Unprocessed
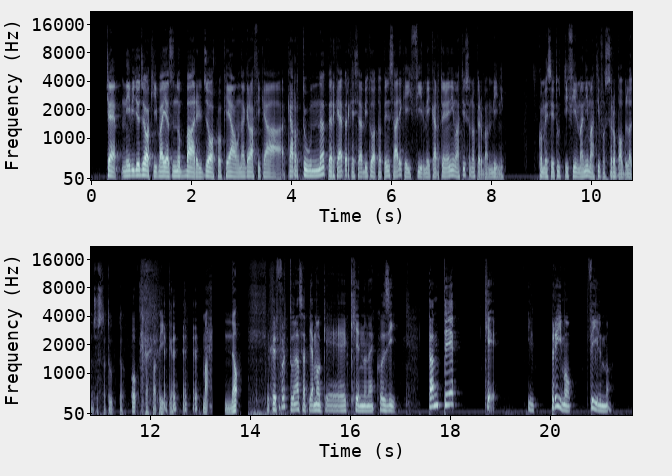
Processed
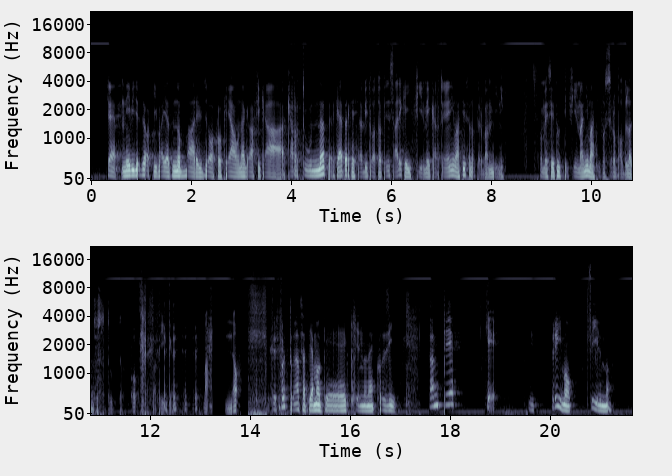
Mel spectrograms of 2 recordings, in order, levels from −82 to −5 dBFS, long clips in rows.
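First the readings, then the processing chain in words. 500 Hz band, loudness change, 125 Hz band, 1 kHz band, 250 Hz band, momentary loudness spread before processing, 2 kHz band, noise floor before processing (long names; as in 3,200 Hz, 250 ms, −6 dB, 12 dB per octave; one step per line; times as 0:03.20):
−8.5 dB, −6.0 dB, −4.5 dB, −11.0 dB, −4.5 dB, 13 LU, −15.5 dB, −66 dBFS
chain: volume swells 330 ms
steady tone 10,000 Hz −56 dBFS
treble cut that deepens with the level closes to 760 Hz, closed at −29 dBFS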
